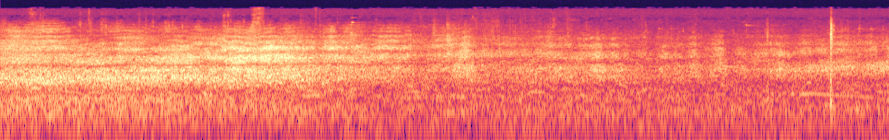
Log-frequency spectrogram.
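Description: Radio-controlled BAE Hawk model jet's turbine engine in flight: a steady jet rush that is loudest for the first few seconds and then eases off as the model flies on. A single sharp click near the end.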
